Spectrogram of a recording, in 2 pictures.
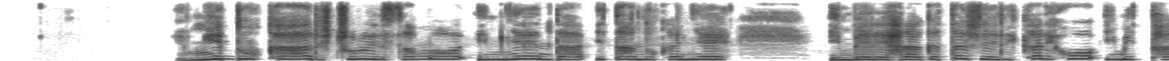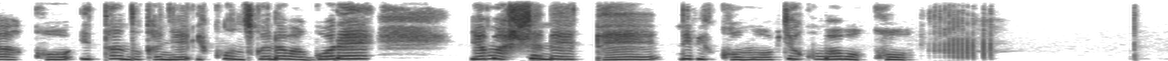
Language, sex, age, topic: Kinyarwanda, female, 36-49, finance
